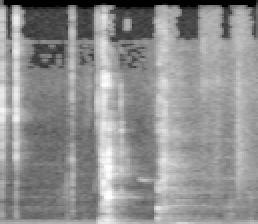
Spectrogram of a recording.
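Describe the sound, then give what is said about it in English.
A short burp comes just after a sharp click, followed by a low guttural rumble; no one speaks, and the rest is quiet room noise. “That was that great old burp.”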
